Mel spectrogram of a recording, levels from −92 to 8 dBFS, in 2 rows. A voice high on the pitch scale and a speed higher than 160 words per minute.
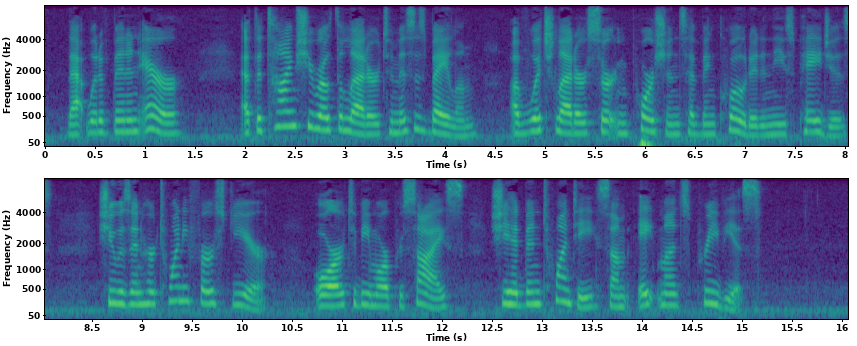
Yes: high, 200 Hz; average, 175 wpm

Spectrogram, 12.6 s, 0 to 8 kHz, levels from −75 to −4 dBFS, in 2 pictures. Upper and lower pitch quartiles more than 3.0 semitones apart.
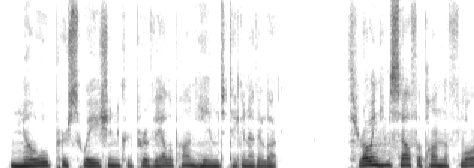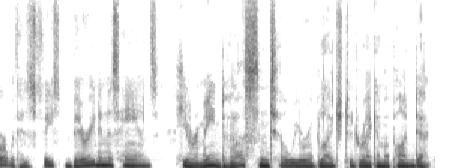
Yes: average, 3.4 semitones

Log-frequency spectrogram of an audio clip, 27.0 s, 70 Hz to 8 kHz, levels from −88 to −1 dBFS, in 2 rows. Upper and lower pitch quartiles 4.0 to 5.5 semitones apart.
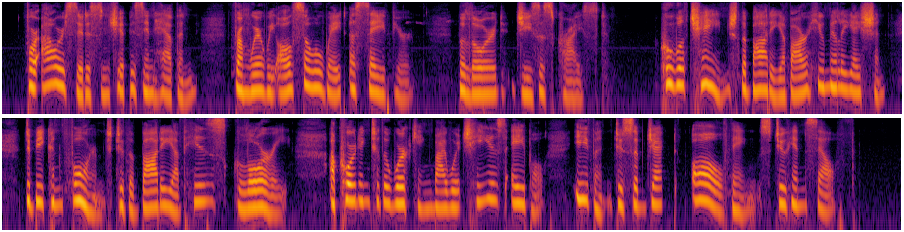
Yes: average, 4.8 semitones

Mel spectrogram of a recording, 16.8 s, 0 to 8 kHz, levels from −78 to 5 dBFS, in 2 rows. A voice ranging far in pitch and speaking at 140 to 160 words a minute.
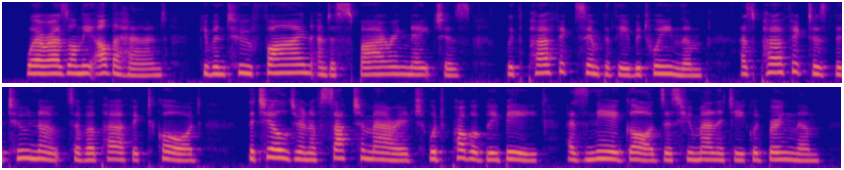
No: average, 3.1 semitones; average, 155 wpm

